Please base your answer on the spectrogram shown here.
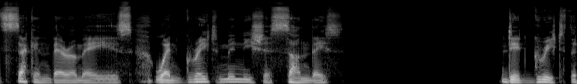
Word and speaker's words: Menoetius: their amaze when great Menoetius' son they saw. I didn't write a uh pronunciation for that, but it's definitely Menoetius. He spelled it in a different way, is why I'm saying that.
